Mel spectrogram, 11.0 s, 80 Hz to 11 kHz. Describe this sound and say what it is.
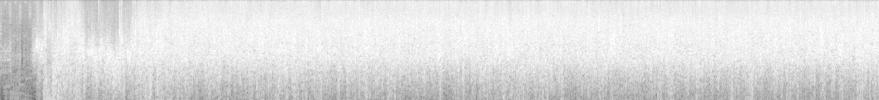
sample exwe 0319 cv fm lstm 256 3L 03 lm lstm epoch6.16 1.6655 tr
generated by char-rnn (original karpathy), random samples during all training phases for datasets drinksonus, exwe, arglaaa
